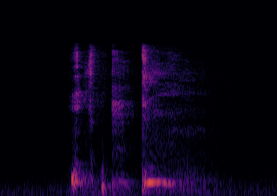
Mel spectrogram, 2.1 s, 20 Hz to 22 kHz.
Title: sneezing (f) 3 - just for fun :)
